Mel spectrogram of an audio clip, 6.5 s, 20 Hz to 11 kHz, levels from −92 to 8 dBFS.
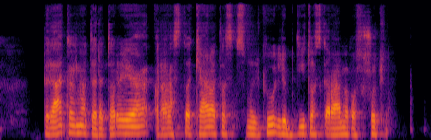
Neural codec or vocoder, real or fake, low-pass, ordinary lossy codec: codec, 44.1 kHz, 2.6 kbps, DAC; fake; 9.9 kHz; AAC, 64 kbps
